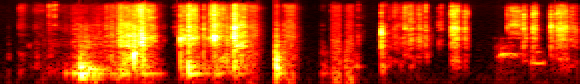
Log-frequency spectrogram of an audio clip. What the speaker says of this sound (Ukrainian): Хто там шурхотить?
